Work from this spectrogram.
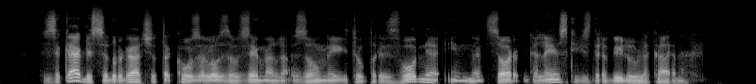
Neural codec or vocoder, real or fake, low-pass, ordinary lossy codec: codec, 44.1 kHz, 2.6 kbps, DAC; fake; 19.8 kHz; none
